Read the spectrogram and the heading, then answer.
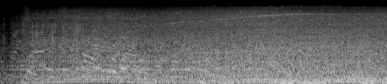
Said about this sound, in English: Then the small convoy of expensive dark saloons pulls away.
